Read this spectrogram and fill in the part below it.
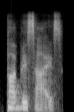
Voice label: "publicize", Indian; Dictionary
